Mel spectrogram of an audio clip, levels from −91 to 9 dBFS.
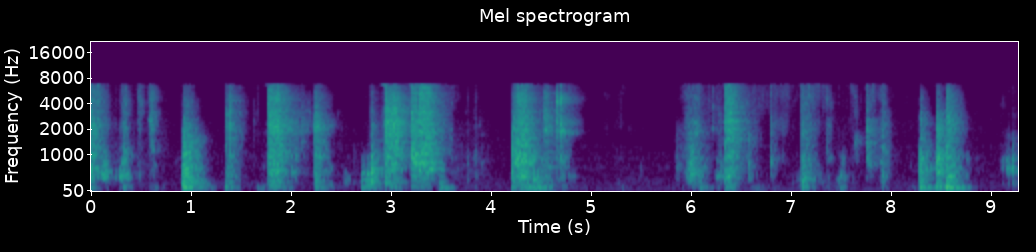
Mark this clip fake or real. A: real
